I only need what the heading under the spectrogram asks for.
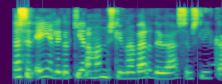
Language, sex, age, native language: Icelandic, female, 12, Icelandic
